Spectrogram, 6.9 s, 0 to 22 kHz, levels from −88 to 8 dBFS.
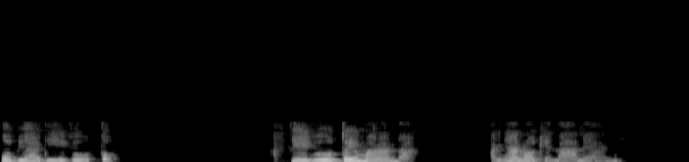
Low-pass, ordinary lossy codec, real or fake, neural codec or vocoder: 5.4 kHz; none; real; none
